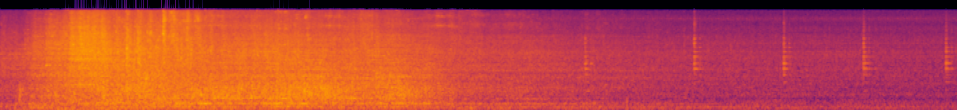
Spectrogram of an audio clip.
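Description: A train passing over a level crossing, wheels clattering on the rails under a steady low hum. It is loudest in the first half and dies away over the following seconds. Faint short ticks, a little over a second apart, follow as it fades.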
